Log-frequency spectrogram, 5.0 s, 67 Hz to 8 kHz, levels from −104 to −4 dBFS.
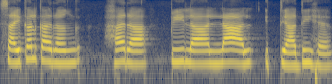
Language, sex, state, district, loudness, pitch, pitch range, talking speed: Hindi, female, Jharkhand, Ranchi, -16 LUFS, 230 Hz, 220-245 Hz, 95 wpm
